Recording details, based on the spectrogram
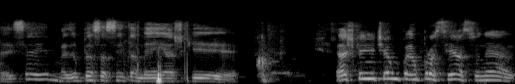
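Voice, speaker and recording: With a Brazilian accent, a man talks at a moderate pace using lively intonation. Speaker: jiu-jitsu instructor. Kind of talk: casual interview.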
